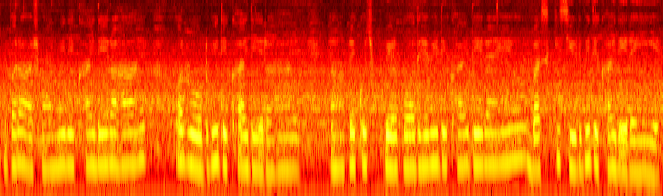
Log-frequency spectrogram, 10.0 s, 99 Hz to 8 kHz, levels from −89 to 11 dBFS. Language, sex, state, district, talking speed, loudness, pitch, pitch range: Hindi, female, Bihar, Jahanabad, 185 wpm, -17 LUFS, 200 Hz, 190-210 Hz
